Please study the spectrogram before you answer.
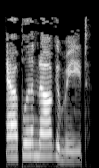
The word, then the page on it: aplanogamete: British English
